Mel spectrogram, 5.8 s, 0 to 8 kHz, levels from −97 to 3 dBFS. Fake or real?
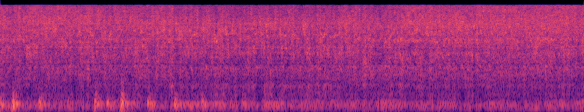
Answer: fake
